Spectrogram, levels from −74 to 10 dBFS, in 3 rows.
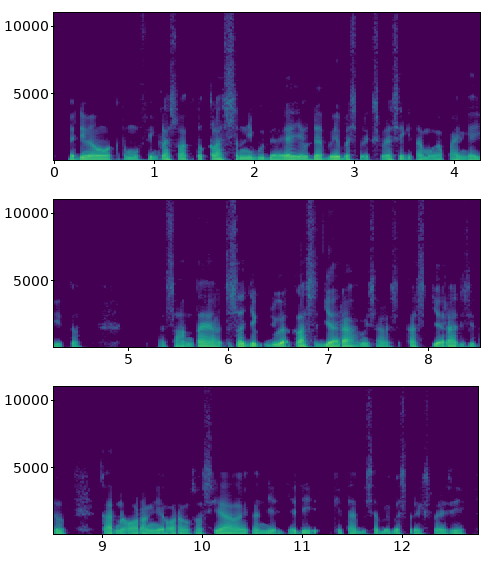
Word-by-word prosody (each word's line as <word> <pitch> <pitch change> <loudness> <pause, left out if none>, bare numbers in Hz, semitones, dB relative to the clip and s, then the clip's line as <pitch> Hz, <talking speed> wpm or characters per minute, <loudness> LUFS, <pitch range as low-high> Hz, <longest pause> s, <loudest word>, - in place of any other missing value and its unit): Jadi 85 +4 +2
memang 110 +1 +4
waktu 105 0 -13
moving 95 -1 -3
class 110 0 0
waktu 100 +2 -3
kelas 105 0 0
seni 105 -1 +2
budaya 95 +4 +2
ya 125 0 +3
udah 115 -6 +3
bebas 90 +2 +3
berekspresi 105 +4 -3
kita 95 -1 -4
mau 90 -2 -3
ngapain 85 0 -3
kayak 85 0 0
gitu. - - -6 0.9
Santai 85 +4 +1 0.2
terus 110 - -13
ah - - +5
jug 120 - +4
juga 95 -1 +4
kelas 95 0 +3
sejarah 90 0 +5
misalnya 85 0 -4
se - - -24
kelas 90 - -4
sejarah 95 +5 +4
di 100 - -7
situ 110 +5 -2 0.4
karena 95 0 0
orangnya 90 0 +1
orang 90 +2 -1
sosial 95 +2 +1
ya - - -2
kan 105 +3 -2
ja 90 -4 0
jadi - - -1 0.2
kita 100 -2 -3
bisa 90 - -8
bebas 90 +2 -3
berekspresi. 85 0 -3
95 Hz, 200 wpm, -21 LUFS, 90-105 Hz, 0.9 s, ah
